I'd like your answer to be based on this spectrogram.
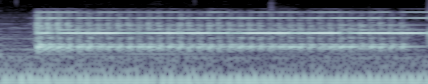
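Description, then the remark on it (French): A telephone bell rings loudly, one continuous trilling ring lasting about two seconds with no voices, then cuts off; the call is from a grandmother wishing to speak to her granddaughter. “Or, voici ce qui se passa un matin quand Julia, la maman de Bonnie, lui dit que sa grand-mère était au téléphone et souhaitait lui parler.”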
